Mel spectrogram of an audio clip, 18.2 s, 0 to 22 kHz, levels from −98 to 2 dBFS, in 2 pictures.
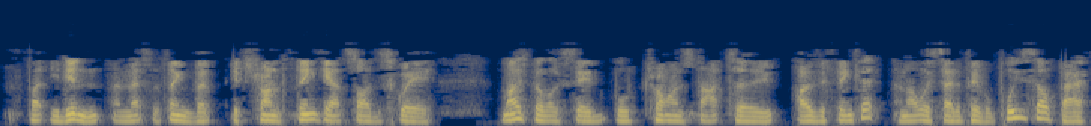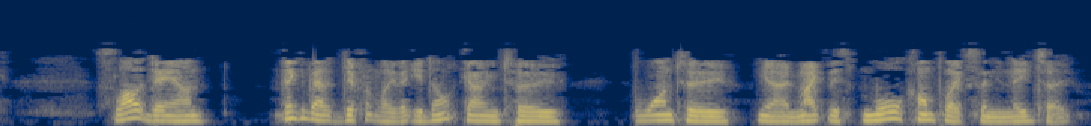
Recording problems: garbled, watery; badly; nothing above 5 kHz

